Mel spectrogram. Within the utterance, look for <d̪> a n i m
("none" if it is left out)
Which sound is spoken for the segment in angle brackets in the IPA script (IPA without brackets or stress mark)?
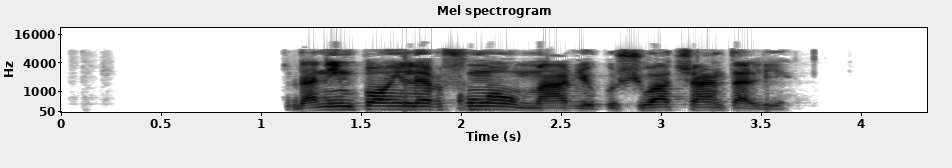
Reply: d̪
